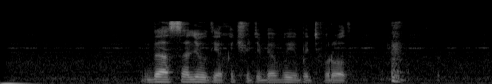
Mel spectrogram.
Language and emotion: Russian, neutral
